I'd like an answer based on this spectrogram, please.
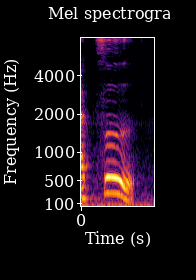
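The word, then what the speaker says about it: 字: จื จือ ตัว นี้ อ่าน ออก เสียง ว่า ซื้อ ซื้อ เป็น เสียง 4 ค่ะ ตัว อักษร นั่น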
